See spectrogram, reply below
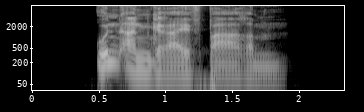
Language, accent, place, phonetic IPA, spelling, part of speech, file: German, Germany, Berlin, [ˈʊnʔanˌɡʁaɪ̯fbaːʁəm], unangreifbarem, adjective, De-unangreifbarem.ogg
- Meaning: strong dative masculine/neuter singular of unangreifbar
